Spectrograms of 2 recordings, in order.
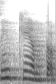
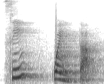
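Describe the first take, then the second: First: The u after the q is silent. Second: The u after the q is sounded. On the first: The speaker calls it wrong. "Você não fala" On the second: The speaker calls it right. "Esse U é pronunciado"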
